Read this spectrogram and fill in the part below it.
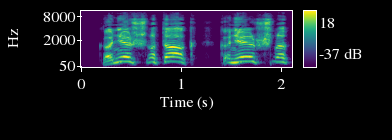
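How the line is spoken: Shouting. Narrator (Russian): крикнул Песотька

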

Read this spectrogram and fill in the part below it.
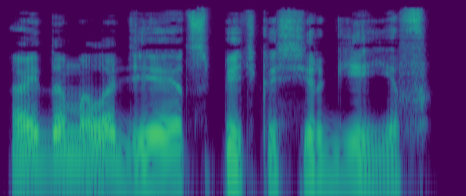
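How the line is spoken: Quiet. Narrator (Russian): негромко сказал Гуров

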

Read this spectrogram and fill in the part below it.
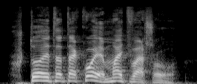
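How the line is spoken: Yelled. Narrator (Russian): заорал Грач

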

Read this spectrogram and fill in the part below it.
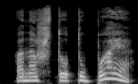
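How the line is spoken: Hissing. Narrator (Russian): прошипел он

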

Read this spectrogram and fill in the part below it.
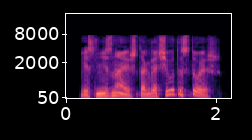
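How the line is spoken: Plain. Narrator (Russian): сказал па

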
